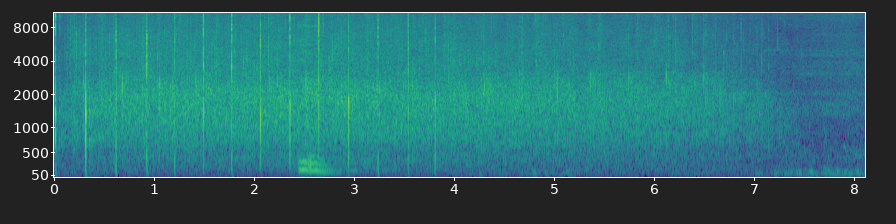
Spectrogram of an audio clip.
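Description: Large convention audience at the AFN 2022 gathering applauds storm responders during the Alaska Governor's speech, a sustained wash of clapping with a few sharp claps up front, fading out near the end.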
